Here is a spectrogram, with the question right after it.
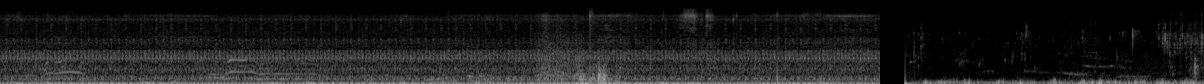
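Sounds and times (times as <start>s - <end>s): vehicle engine idling: 0.0s - 8.8s.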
